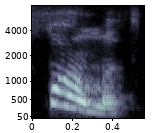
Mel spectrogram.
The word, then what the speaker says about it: Falmouth: I say Falmouth University, but the British say that's not how we say it. It's Falmouth, Jimmy. That's Falmouth.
